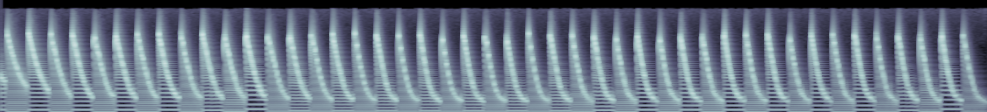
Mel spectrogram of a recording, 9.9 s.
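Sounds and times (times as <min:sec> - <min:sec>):
PAiA 9308 Fatman synthesizer VCF with AR envelope: 0:00.0 - 0:09.8.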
